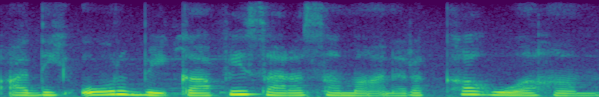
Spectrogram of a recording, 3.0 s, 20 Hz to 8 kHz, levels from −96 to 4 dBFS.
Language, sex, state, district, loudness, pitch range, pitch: Hindi, female, Himachal Pradesh, Shimla, -15 LUFS, 190-215 Hz, 200 Hz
